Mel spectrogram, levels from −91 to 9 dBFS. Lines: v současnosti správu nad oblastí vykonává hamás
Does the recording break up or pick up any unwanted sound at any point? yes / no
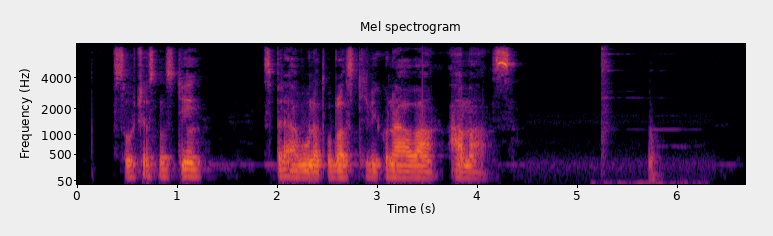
yes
